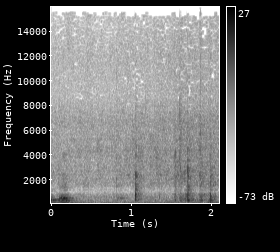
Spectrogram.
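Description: A few light clicks of a spoon against a small stainless-steel bowl as chilli powder is tipped in, about a second in and twice near the end, over a faint steady hiss.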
